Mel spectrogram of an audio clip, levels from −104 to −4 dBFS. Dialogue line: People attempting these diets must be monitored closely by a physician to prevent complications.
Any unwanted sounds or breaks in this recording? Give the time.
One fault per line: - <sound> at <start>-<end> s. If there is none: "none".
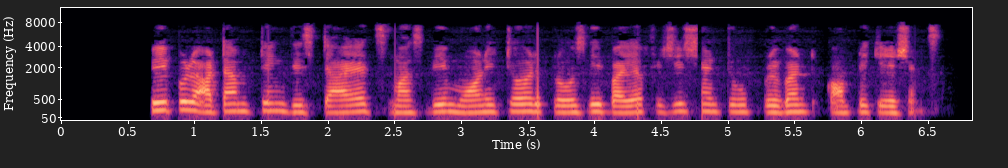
- dropout at 4.8-4.8 s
